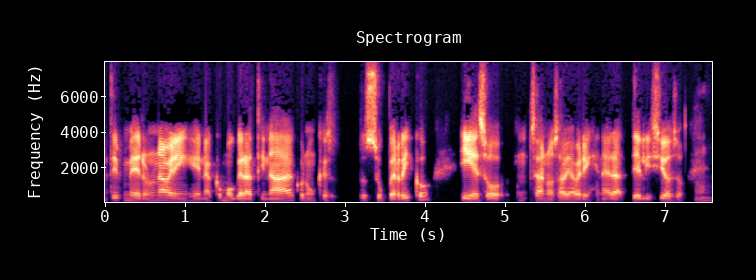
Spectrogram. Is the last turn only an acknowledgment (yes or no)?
yes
